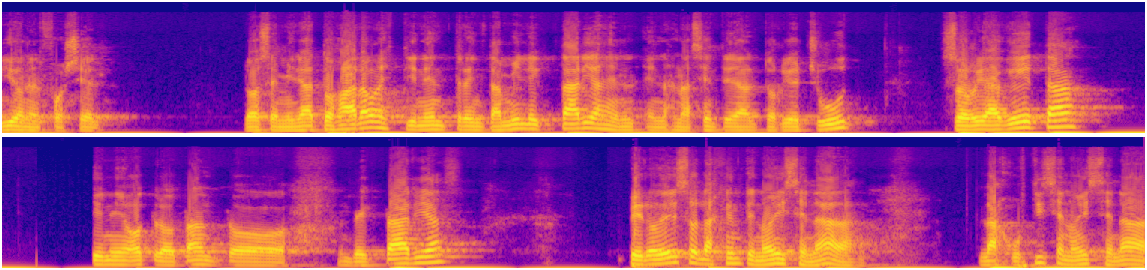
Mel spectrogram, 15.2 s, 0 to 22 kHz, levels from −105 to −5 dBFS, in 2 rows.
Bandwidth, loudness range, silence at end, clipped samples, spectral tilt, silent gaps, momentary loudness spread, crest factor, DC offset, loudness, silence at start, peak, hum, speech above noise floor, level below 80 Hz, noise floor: 16 kHz; 2 LU; 0 s; under 0.1%; -6.5 dB/octave; none; 9 LU; 14 dB; under 0.1%; -13 LUFS; 0 s; 0 dBFS; none; 37 dB; -42 dBFS; -49 dBFS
